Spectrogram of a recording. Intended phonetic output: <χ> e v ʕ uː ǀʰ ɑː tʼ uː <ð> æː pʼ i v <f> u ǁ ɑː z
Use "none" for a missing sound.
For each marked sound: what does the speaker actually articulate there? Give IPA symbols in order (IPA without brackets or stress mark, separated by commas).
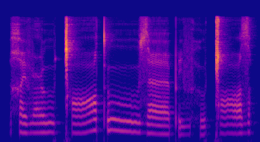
χ, z, h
